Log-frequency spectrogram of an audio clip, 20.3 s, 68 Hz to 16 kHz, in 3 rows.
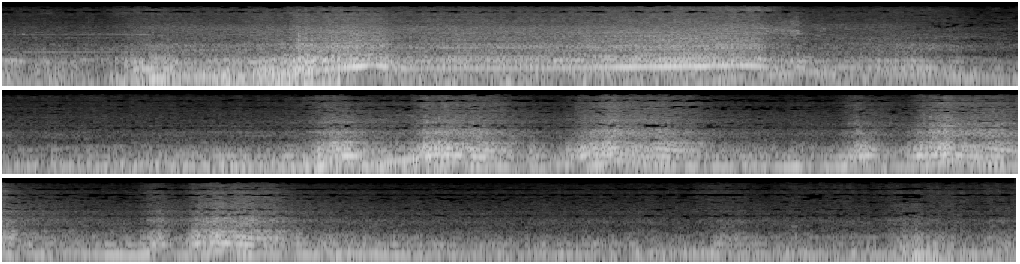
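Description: Dodge Dart Sport's 360 V8 revved up and held high for a few seconds, then blipped several times in quick succession before settling back to a steady idle.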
